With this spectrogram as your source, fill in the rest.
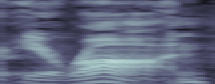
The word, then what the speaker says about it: Iran: isn't over yet because different English speakers pronounce Iran in different ways I prefer Iran because that's the pronunciation closest to how the Iranians say it although the consensus among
